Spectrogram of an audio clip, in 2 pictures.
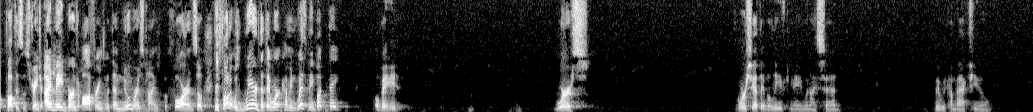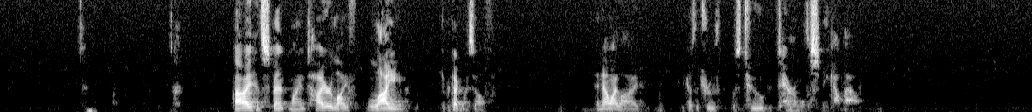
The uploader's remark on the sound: Originally preached April 19th & 20th 2014 at The Orchard Church. Originally preached April 19th & 20th 2014 at The Orchard Church.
